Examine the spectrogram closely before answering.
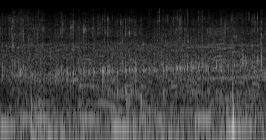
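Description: Liquid pours steadily into a container while coffee is being prepared in Río Caribe, a continuous bubbling, gurgling wash with no talking over it.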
